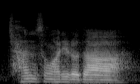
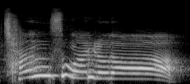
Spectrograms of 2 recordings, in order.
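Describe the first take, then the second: First: It is said flatly, without feeling. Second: It is said joyfully, full of praise.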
